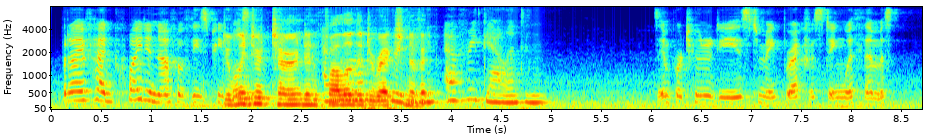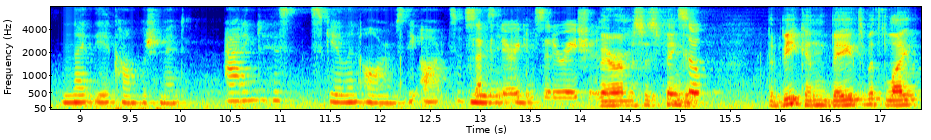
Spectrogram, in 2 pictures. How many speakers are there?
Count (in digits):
3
